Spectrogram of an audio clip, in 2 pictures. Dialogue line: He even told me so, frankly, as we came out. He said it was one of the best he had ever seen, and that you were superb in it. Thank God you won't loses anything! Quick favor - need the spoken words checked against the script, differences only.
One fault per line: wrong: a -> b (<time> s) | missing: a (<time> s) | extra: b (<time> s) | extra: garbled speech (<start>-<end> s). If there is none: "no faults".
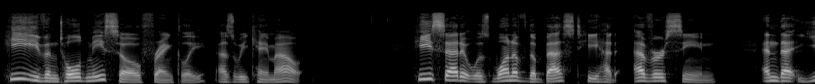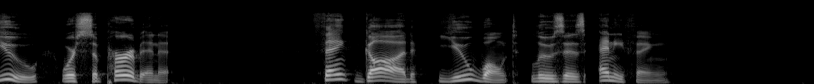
no faults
